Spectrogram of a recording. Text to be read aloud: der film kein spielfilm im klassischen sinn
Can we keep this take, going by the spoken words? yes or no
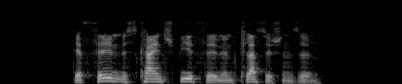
no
